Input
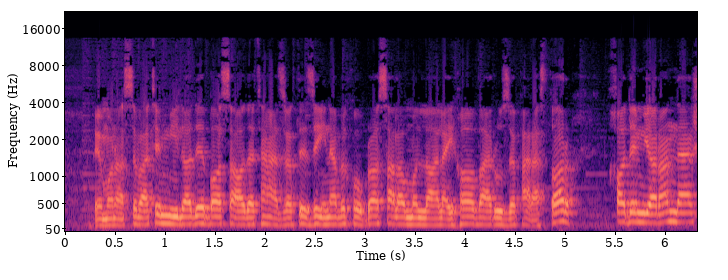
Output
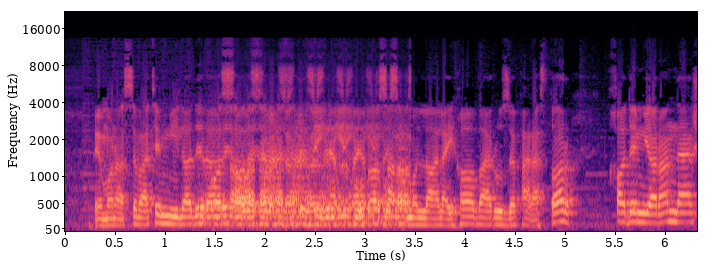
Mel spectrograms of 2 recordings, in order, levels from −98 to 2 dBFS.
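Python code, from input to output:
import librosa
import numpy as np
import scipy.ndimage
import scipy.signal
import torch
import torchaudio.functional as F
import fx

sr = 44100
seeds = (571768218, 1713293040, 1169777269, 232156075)

y = fx.reverse_delay_fb(x, sr, ms=146, feedback_pct=66, wet_db=0, at=(1.19, 3.46))
y = fx.high_shelf(y, sr, hz=6700.0, db=-6.0)
y = y * librosa.db_to_amplitude(2.5)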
